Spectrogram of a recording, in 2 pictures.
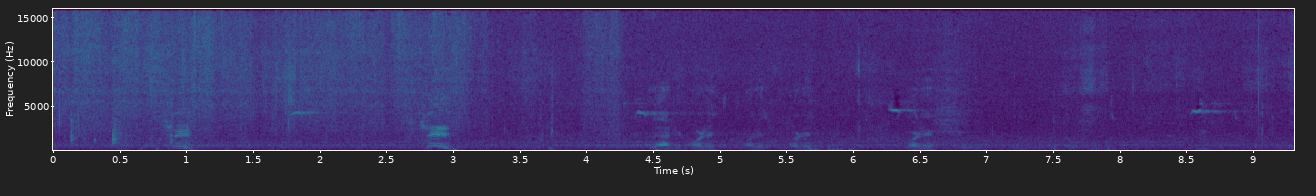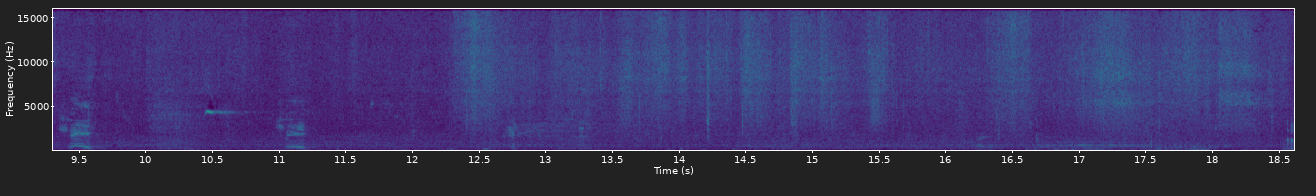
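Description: Pigs grunt softly close by.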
